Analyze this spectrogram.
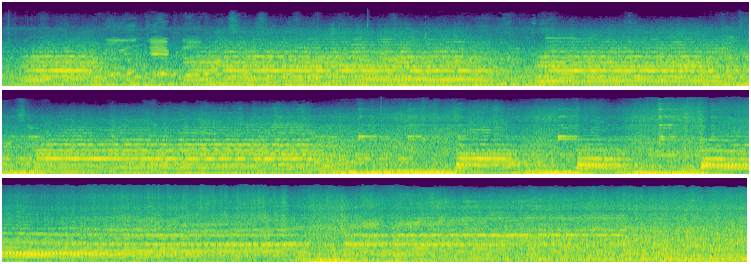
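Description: A train horn blares in long loud blasts as the train approaches, then drops in pitch as it passes.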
